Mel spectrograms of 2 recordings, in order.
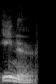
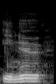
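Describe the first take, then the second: First: The word uses the opposite, Osaka pitch pattern. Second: The word uses the Tokyo pitch accent pattern. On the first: "people in Osaka will say inu. It's the, it's the opposite way" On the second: "people in Tokyo will say inu"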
